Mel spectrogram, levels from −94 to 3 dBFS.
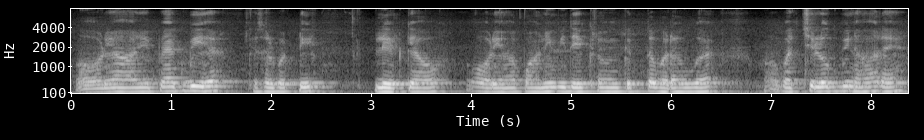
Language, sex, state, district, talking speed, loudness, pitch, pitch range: Hindi, male, Bihar, Araria, 200 wpm, -18 LUFS, 145 Hz, 140-150 Hz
